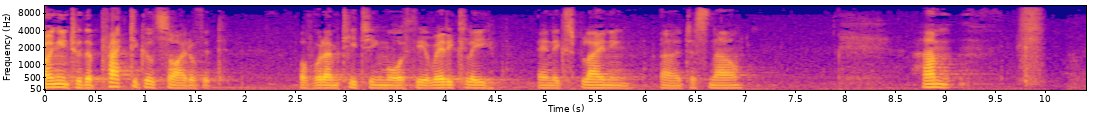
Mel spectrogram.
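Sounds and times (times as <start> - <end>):
speech: 0.0 - 1.8, 2.6 - 7.1, 8.8 - 10.0
person blowing nose with a throaty snort: 9.7 - 10.1.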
